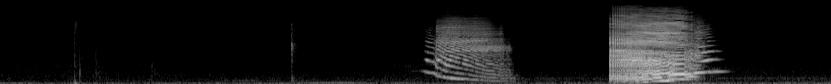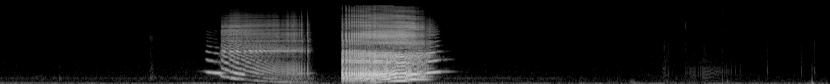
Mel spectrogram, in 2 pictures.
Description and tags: squeek doors
sound of a squeeky doors
sound, high, squeeky, pitch, doors, squeek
